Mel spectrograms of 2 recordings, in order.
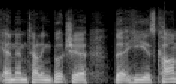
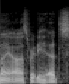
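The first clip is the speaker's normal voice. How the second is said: acted-out mock whisper, much lower in pitch; 2 semitones lower, 4 dB quieter than usual. Retelling a character's final words to friends, acting out a whisper. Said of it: "and then he whispers".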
